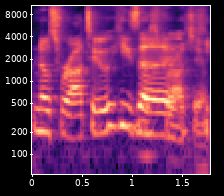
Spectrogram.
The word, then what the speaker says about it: Nosferatu: Nosferatu.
